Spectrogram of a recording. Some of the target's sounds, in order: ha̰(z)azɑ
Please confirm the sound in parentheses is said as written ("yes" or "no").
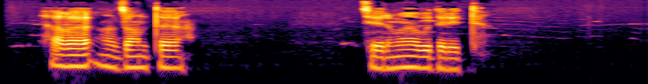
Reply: no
